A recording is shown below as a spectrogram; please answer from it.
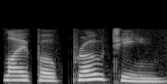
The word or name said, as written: lipoprotein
